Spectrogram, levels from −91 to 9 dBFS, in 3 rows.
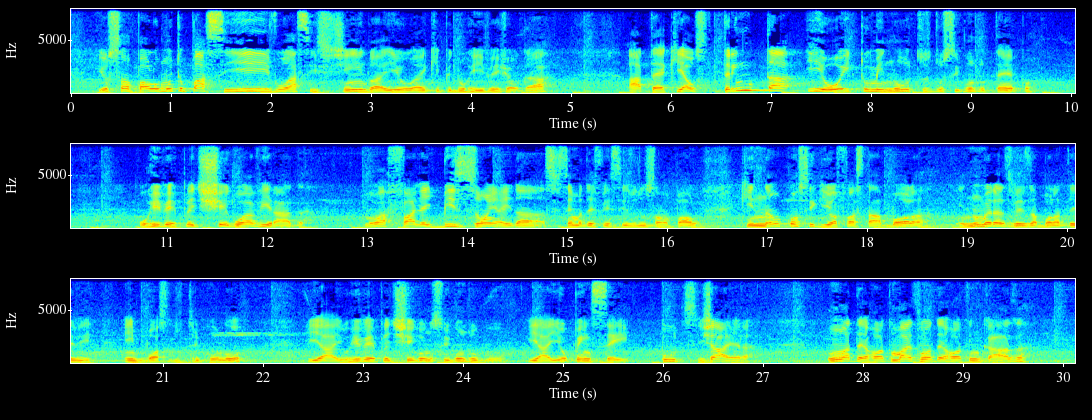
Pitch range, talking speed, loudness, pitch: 145-175 Hz, 150 wpm, -19 LUFS, 155 Hz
